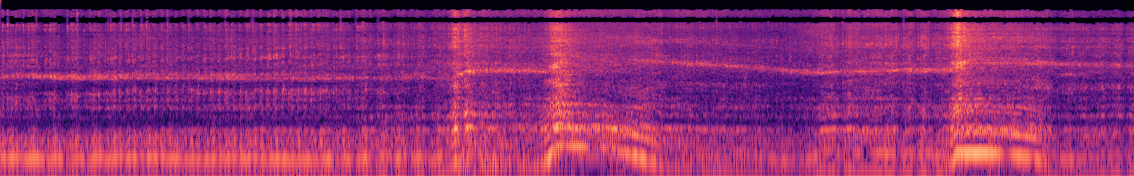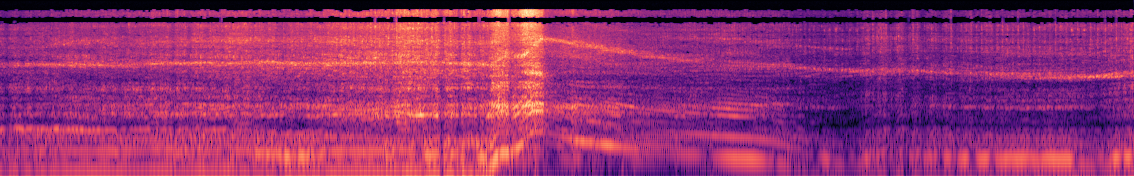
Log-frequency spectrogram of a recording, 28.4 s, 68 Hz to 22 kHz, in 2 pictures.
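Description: Twin-turbocharged V8 of a 1,400-horsepower C8 Corvette idling with a lumpy note, blipped three times, the last rev longest; a high turbo whistle climbs with each rev and falls away after it.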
